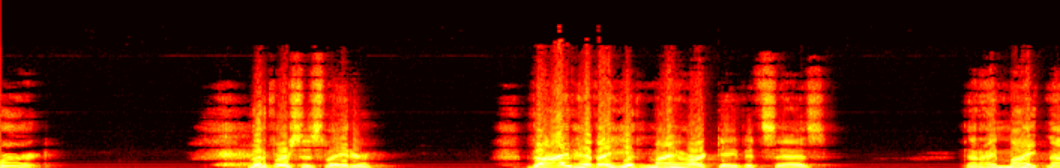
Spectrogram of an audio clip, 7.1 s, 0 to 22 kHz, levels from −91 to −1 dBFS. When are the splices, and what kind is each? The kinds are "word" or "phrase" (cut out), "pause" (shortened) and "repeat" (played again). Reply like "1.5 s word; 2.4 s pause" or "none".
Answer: 1.8 s phrase; 3.8 s word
